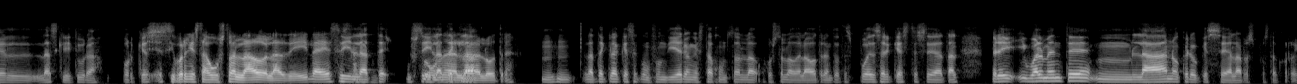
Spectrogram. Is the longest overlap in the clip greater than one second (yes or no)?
yes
